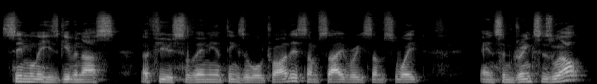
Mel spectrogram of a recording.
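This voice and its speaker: The recording is very clean with a silent background. A man with an Australian accent speaks fairly quickly at a medium pitch. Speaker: travel vlogger. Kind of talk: casual chat.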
